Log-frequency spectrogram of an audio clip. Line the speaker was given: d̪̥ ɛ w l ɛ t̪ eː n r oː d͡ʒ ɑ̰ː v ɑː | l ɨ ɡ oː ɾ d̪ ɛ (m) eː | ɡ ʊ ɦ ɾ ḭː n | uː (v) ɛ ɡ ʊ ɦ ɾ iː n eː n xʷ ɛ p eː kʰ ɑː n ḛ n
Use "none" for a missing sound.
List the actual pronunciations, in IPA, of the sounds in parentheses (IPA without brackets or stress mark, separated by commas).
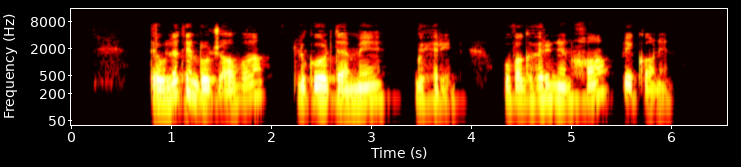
m, v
